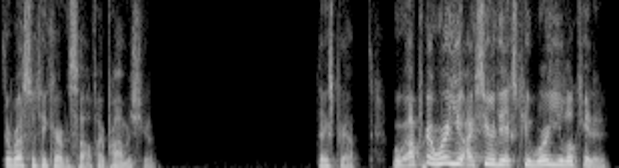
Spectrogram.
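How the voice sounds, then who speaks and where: A man with a fairly high voice coaches real estate agents on a group video call. He talks in an animated, encouraging way, dropping in self-deprecating jokes. The sound is that of a call microphone. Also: quick pace. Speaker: probate coach hosting a live call.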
